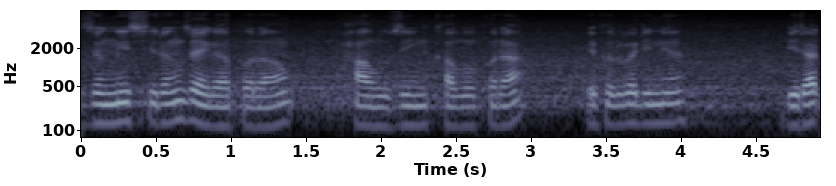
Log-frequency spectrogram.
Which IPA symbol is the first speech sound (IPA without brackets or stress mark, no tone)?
z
